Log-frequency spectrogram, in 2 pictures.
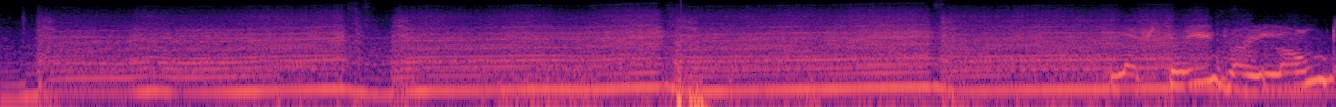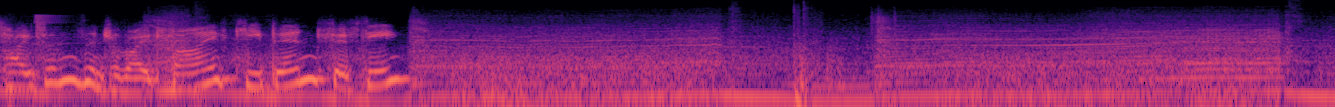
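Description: A rally car engine hums and revs, shifting through gears.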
